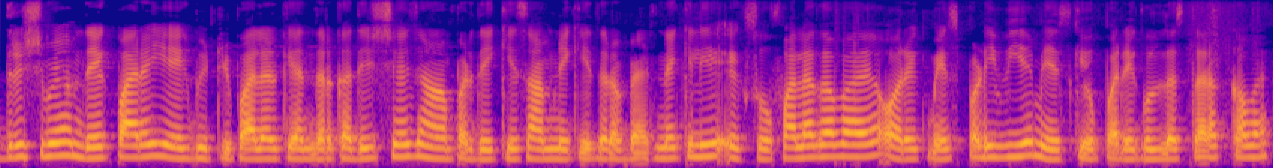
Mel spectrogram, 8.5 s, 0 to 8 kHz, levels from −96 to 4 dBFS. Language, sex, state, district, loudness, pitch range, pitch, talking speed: Hindi, female, Uttarakhand, Tehri Garhwal, -18 LUFS, 175-215 Hz, 190 Hz, 310 wpm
